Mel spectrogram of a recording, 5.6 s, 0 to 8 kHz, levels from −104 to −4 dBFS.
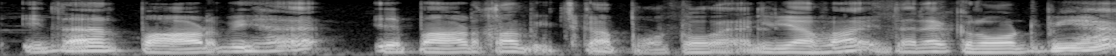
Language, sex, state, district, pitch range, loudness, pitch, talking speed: Maithili, male, Bihar, Supaul, 145-180 Hz, -27 LUFS, 155 Hz, 195 wpm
